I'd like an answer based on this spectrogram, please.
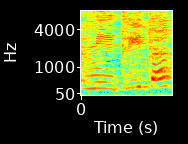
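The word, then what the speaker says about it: Mitriță: Y luego tenemos a este men que se llama Mitrita, con acento en la T por debajo, es maravilloso.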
